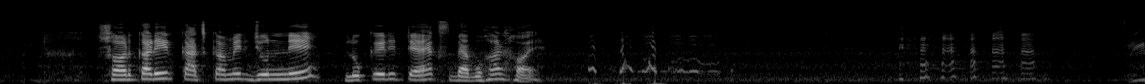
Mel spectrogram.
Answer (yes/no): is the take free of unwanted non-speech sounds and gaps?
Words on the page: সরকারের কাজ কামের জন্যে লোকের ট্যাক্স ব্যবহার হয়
no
